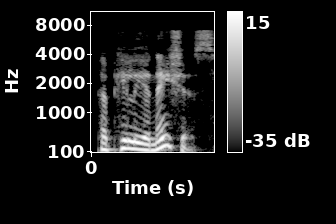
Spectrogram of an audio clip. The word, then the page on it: papilionaceous: British English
